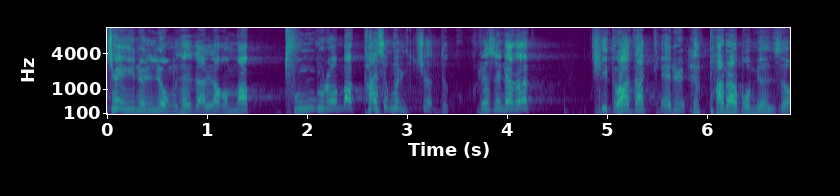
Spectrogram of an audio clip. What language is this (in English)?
Korean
